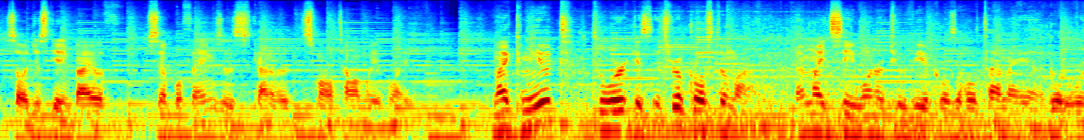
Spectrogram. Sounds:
speech, music, vehicle, car

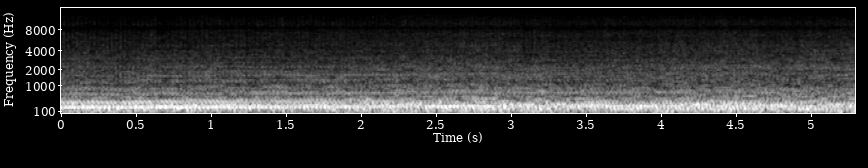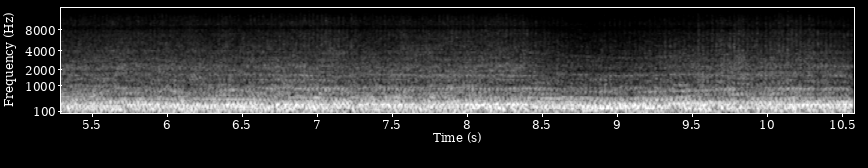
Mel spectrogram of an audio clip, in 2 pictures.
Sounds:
speedboat, water vehicle

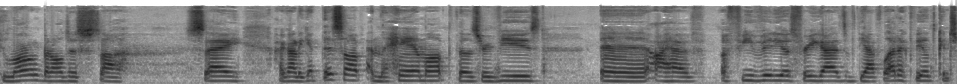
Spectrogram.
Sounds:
speech

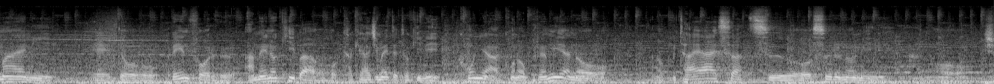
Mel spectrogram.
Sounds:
music, speech

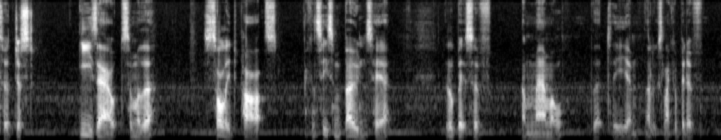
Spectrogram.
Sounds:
inside a small room, speech

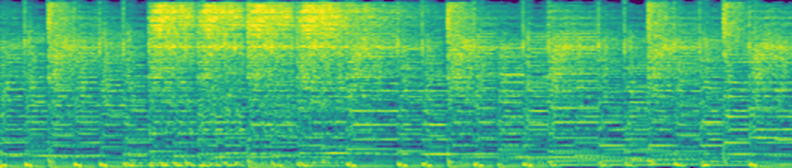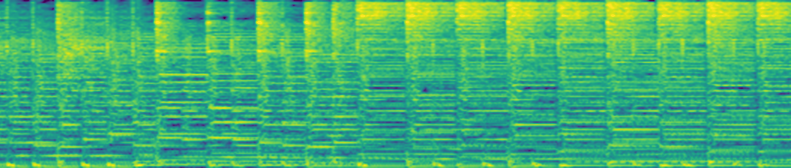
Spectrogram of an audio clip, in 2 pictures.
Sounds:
guitar, electric guitar, musical instrument, plucked string instrument, music

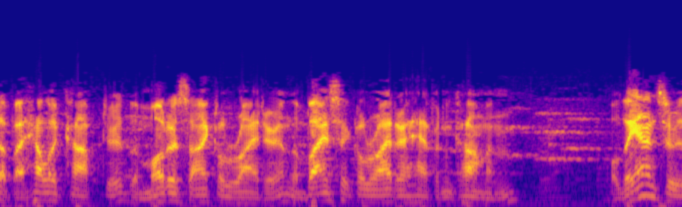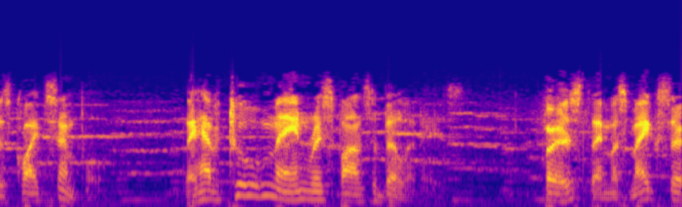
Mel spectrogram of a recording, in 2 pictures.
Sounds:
speech, music

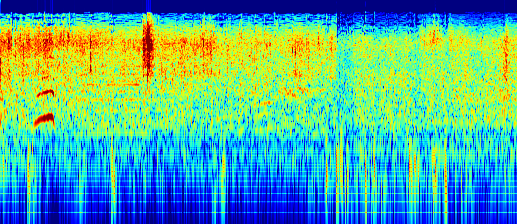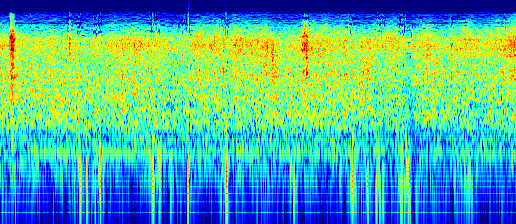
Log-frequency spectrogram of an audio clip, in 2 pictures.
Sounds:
boat, sailboat, wind, wind noise (microphone), sailing

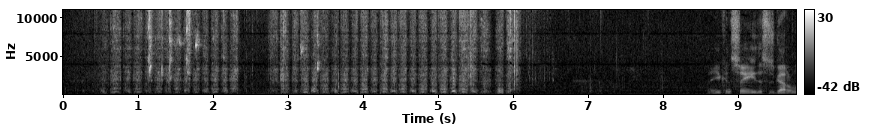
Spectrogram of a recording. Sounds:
speech

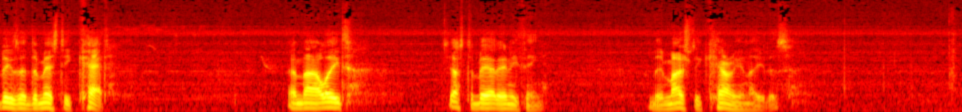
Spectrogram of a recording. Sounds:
speech, animal

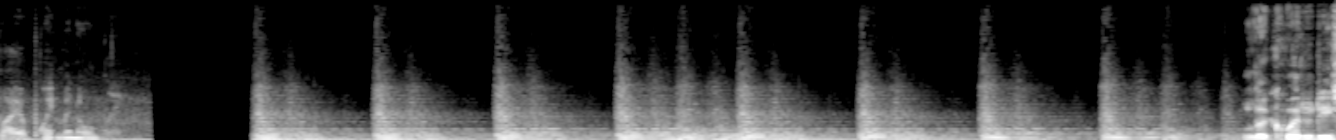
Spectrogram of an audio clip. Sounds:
speech, music

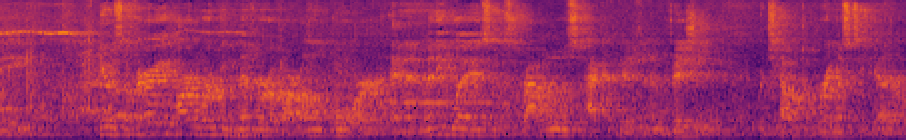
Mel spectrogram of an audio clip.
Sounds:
speech

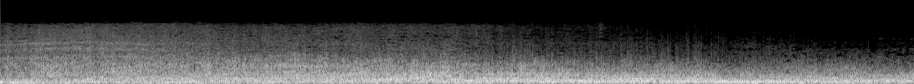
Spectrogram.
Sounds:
missile launch

